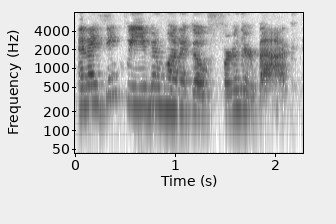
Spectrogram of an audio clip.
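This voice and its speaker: A woman's voice: a little high, expressive, a little fast. A woman speaking thoughtfully on an online panel, with light jokes and occasional ums. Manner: thoughtful, joking lightly, with fillers. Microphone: video call. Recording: distant video-call mic with faint background noise.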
